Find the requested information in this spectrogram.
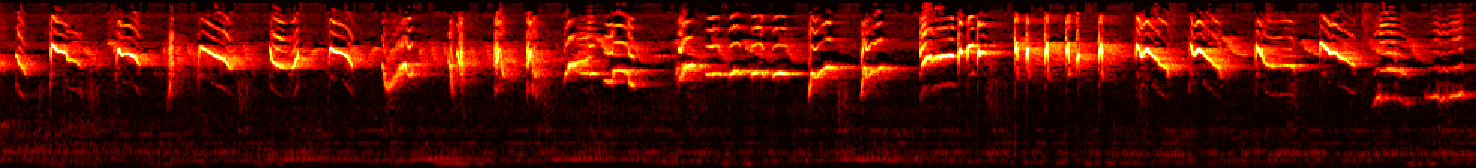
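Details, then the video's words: Rapid, busy warbling of an oriental white-eye, played every day to stimulate untrained birds to start singing: dense high chirps and sweeping notes tumbling almost without pause for ten seconds. "Suara pleci ini cocok untuk memancing pleci bahan agar cepat bunyi"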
